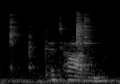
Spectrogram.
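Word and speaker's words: Katahdin: Kataden.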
